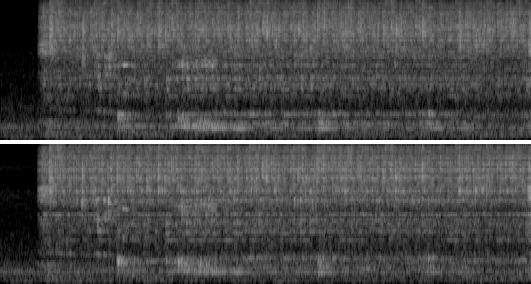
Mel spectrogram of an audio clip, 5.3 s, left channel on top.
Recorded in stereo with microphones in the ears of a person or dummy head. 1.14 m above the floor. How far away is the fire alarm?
I don't hear a fire alarm.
